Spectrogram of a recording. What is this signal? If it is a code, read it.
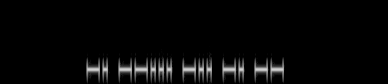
Morse code, heard as a keyed tone, about 30 wpm, 700 Hz. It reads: N7DNM
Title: USA Call Signs - 5 Characters - 2x Character Spacing - 30wpm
